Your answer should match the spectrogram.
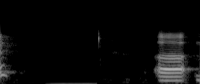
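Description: A man speaking, with a pause of about a second in which a single short click sounds near the middle.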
